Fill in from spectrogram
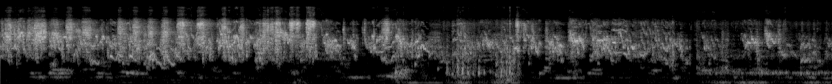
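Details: Many budgerigars in a breeding colony chatter loudly and continuously, a rasping, buzzy mix of squawks and warbles that starts strongest and softens slightly, with faint low thumps later.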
